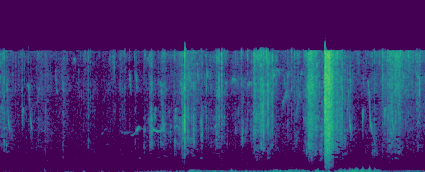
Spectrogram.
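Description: Hands scraping and scooping loose soil out of a shallow pit, a soft irregular rustle with a few faint clicks that starts about a second and a half in.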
